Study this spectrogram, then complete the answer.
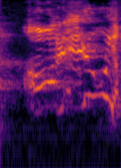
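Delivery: slow, high, booming haleluya like Tarzan; Tarzan-like yell. Retold or imitated. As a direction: bellow it out like a jungle yell. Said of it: "kayak Tarsan".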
